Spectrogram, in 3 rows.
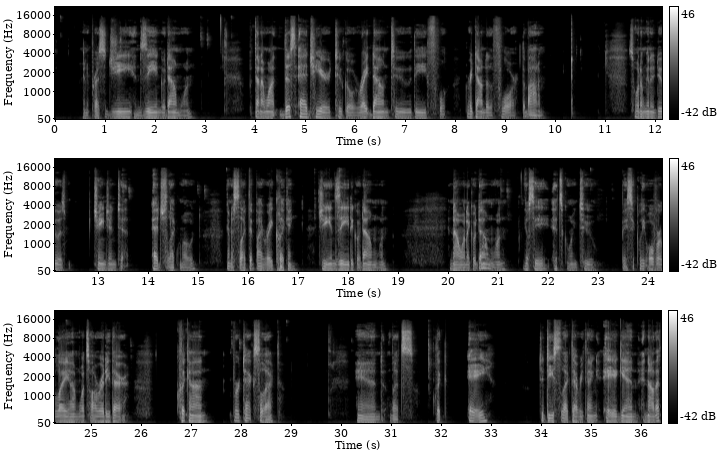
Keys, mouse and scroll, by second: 0.0 click, 1.2 g, 1.7 z, 2.9 click, 3.5 click, 13.5 click, 15.0 click, 15.5 middle click, 16.3 scroll up 2, 17.3 g, 17.8 z, 21.0 click, 22.8 middle click, 23.6 scroll up 1, 24.4-25.8 middle drag, 25.8-26.1 scroll down 1, 27.8 click, 28.9-30.3 middle drag, 31.7 a, 35.3 a.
